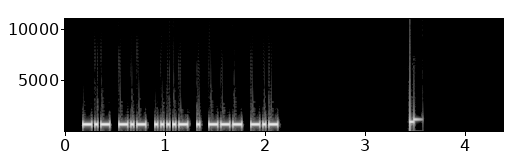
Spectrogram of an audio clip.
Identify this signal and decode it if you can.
Morse code, heard as a keyed tone, about 38 wpm, 700 Hz. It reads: KK4EOK
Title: USA Call Signs - 4x Character Spacing - 40wpm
